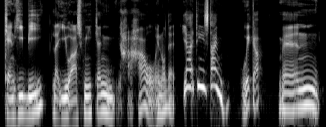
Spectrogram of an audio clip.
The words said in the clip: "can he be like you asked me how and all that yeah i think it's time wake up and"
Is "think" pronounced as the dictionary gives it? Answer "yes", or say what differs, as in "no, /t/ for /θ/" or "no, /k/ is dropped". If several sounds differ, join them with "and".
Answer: no, /t/ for /θ/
